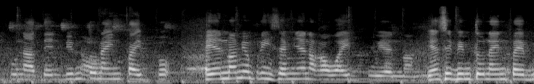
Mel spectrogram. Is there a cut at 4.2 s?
yes; 2 cuts; at 1.8 s, 4.2 s

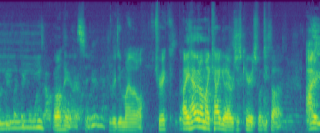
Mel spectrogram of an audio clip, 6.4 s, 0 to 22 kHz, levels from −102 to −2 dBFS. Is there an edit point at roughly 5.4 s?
no; 2 cuts; at 2.1 s, 3.6 s

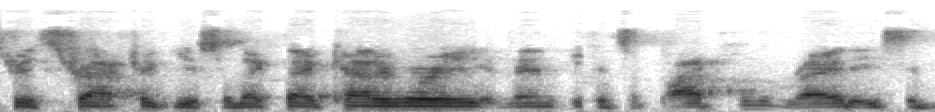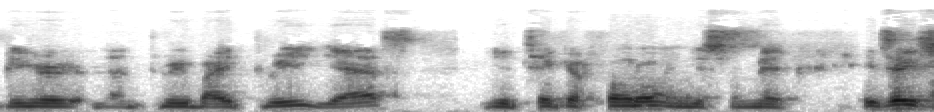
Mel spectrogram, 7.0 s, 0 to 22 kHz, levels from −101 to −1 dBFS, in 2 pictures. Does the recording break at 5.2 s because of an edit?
yes; 2 cuts; at 2.2 s, 5.2 s

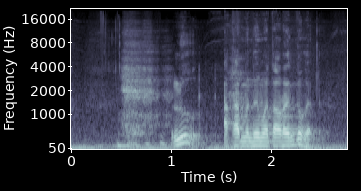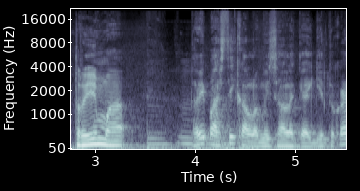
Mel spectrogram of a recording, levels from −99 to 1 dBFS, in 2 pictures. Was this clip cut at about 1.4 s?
no; 1 cut; at 3.5 s

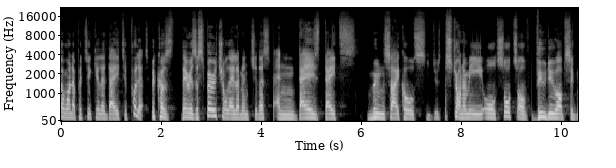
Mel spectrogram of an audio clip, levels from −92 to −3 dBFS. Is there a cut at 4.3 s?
yes; 3 cuts; at 1.7 s, 4.3 s, 9.4 s

